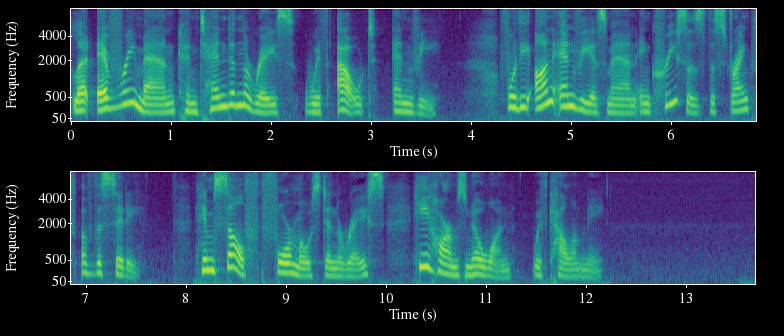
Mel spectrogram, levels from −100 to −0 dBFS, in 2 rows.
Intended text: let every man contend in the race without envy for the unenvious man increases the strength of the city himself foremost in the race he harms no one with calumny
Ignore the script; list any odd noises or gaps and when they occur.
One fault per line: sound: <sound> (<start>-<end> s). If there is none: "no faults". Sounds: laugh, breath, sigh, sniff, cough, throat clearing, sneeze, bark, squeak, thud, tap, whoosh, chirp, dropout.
no faults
